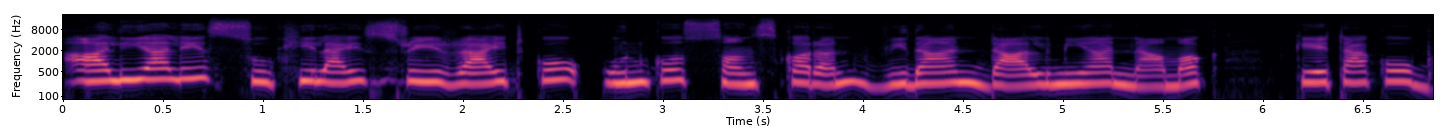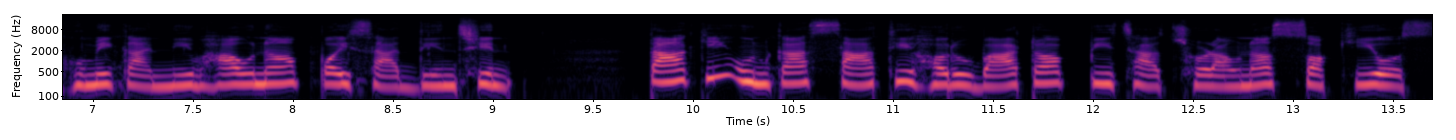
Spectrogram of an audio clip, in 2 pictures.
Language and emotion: Nepali, neutral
